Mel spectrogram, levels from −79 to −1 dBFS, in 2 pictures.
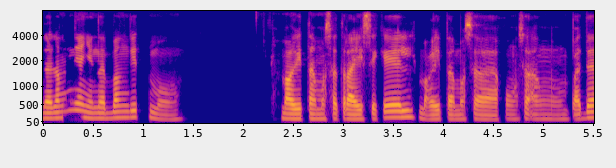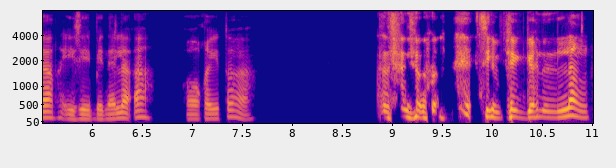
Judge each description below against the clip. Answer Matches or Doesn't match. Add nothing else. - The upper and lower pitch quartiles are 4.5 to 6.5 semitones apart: Matches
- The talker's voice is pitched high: Doesn't match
